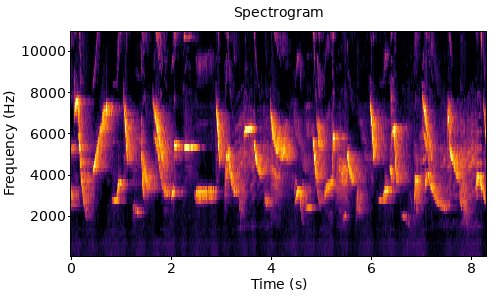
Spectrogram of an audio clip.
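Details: Black-throated canary song for training birds to sing, a fast continuous stream of high, varied whistled and slurred notes with rapid down-slurs and trills, packed densely without pauses, loud and clear throughout.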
